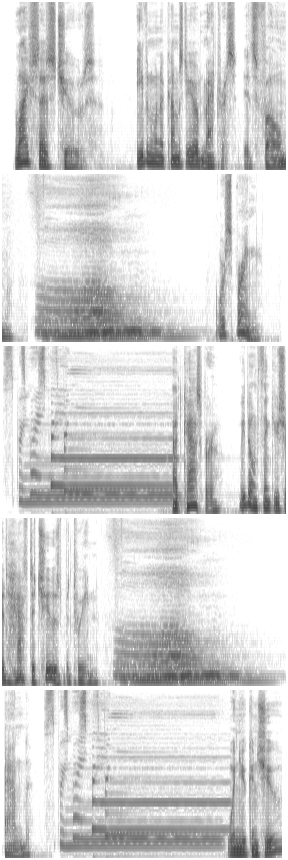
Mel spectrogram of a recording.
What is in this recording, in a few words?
Radio; Casper Spring Foam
